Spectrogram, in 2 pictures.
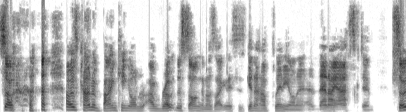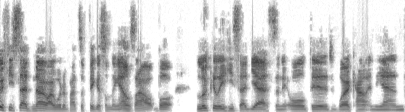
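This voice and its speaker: A man speaks with a northern English accent at a medium pitch and a fairly quick pace. His pitch varies in an ordinary way while his loudness swings widely. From northwest England. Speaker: guitarist and composer. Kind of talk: podcast interview. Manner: casual, hesitant with fillers.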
